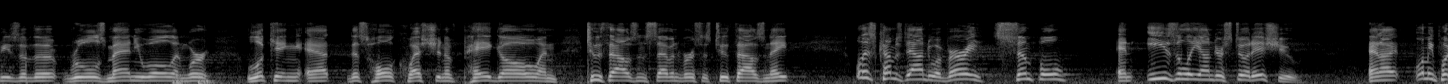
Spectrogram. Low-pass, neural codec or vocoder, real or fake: 7.2 kHz; none; real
